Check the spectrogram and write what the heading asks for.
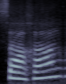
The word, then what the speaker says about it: саған: Саған сары қарындаш неге керек? Разбираем. Слово саған будет звучать по аналогии со словом маған. Маған. А его мы вот здесь научились произносить. Вот маған. Маған, саған.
